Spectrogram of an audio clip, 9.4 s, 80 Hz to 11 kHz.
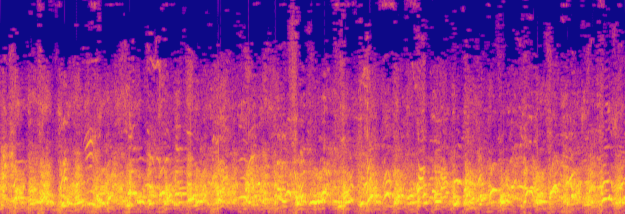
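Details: Eager huskies at Caribou Crossing, Yukon, on 15 May 2013: a dense, continuous chorus of high yips, whines and yelping howls from many dogs at once, overlapping without pause.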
